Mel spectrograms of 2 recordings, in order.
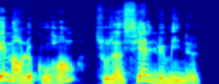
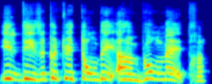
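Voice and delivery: put-on high, raised child's voice; child crying out; 10 semitones higher, 5 dB louder than usual. A narrator's reading. Child telling mother of her new master, high earnest cry. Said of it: "cria l'enfant".

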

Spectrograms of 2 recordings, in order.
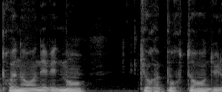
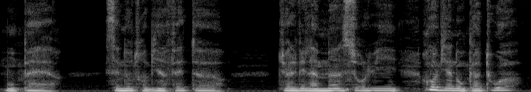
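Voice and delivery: high, insistent appeal, growing louder; urgent pleading; 6 semitones higher, 5 dB louder than usual. Acted. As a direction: beg your father to come to his senses. Daughter begs maddened father.

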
